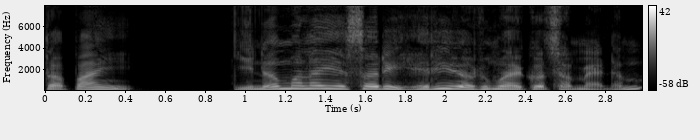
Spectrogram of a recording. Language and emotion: Nepali, disgusted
